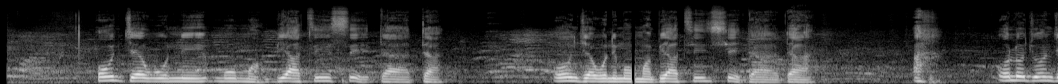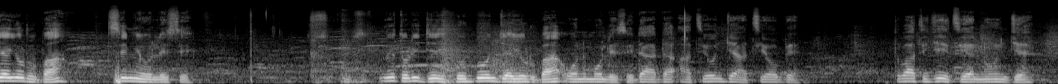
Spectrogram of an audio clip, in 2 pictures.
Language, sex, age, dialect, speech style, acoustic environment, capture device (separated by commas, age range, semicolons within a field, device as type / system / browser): Yoruba, male, 25-34, Nigeria - Ibadan, focused, people talking, mobile / Linux / Chrome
